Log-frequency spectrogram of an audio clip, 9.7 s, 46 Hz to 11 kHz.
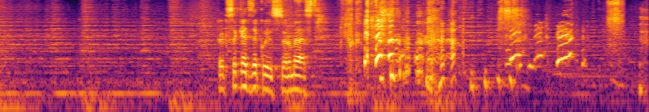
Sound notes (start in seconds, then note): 5.2 laugh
